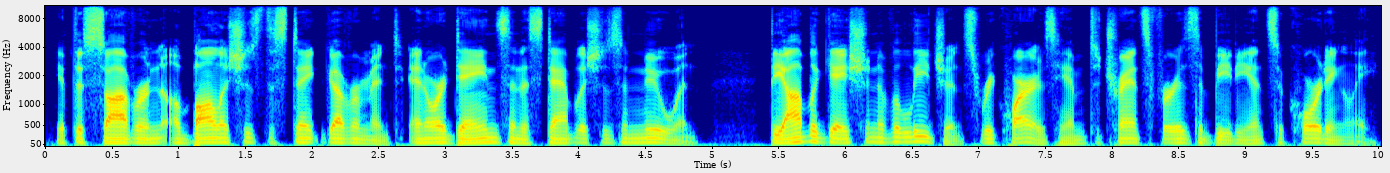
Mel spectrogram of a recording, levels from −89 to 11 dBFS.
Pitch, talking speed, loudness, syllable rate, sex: 90 Hz, 150 wpm, -23 LUFS, 5.7 syllables/s, male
